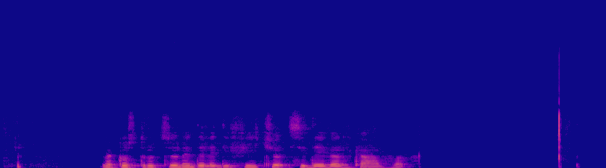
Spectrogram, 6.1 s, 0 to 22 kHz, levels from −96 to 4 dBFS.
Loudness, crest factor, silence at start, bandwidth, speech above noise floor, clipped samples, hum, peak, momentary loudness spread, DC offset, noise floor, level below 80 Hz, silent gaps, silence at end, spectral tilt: -47 LUFS; 26 dB; 0.15 s; 7.6 kHz; over 44 dB; under 0.1%; none; -22 dBFS; 16 LU; under 0.1%; under -90 dBFS; -86 dBFS; 0.73-1.01 s, 4.22-5.58 s; 0.45 s; -6.5 dB/octave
